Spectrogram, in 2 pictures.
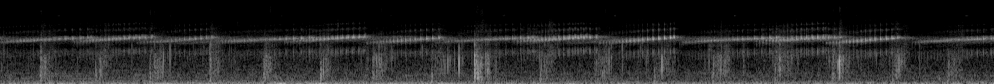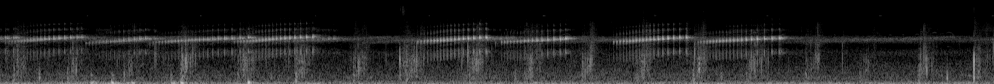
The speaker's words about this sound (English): A lot of frogs.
